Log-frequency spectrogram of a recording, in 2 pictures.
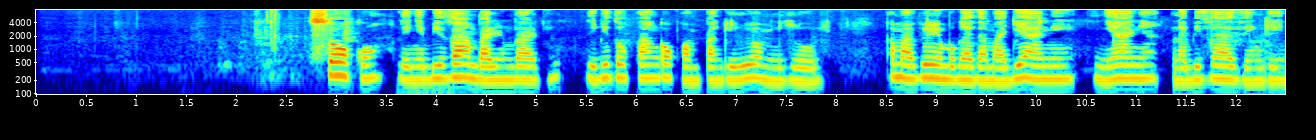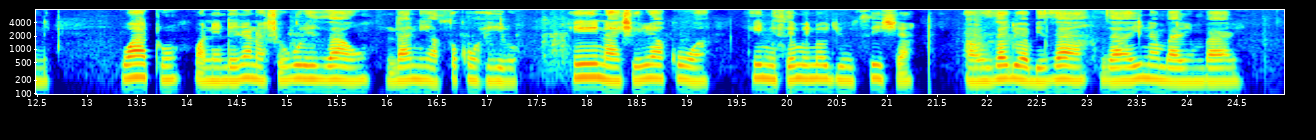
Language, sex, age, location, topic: Swahili, female, 18-24, Dar es Salaam, finance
